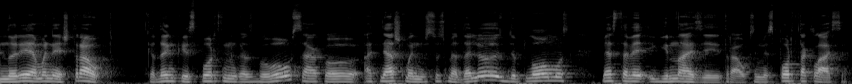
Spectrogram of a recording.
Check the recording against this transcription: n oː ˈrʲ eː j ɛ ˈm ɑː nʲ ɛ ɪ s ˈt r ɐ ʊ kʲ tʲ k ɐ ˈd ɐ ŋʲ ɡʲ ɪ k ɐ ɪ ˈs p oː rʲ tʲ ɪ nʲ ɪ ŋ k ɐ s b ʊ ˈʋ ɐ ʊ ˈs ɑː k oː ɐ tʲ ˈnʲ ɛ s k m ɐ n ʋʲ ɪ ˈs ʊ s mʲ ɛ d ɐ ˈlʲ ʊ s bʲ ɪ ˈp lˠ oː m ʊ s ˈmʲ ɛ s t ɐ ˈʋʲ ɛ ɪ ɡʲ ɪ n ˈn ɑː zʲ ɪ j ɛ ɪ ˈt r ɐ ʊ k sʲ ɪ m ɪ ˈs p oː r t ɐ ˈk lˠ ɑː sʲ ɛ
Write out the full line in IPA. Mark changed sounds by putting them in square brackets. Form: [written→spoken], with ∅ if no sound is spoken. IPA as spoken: n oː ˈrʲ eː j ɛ ˈm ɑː nʲ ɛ ɪ [s→ʃ] ˈt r ɐ ʊ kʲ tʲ k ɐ ˈd ɐ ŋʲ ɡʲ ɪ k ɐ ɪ ˈs p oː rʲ tʲ ɪ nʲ ɪ ŋ k ɐ s b ʊ ˈʋ ɐ ʊ ˈs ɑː k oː ɐ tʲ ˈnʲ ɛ [s→ʃ] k m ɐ n ʋʲ ɪ ˈs ʊ s mʲ ɛ d ɐ ˈlʲ ʊ s [bʲ→dʲ] ɪ ˈp lˠ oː m ʊ s ˈmʲ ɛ s t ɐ ˈʋʲ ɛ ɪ ɡʲ ɪ [n→m] ˈn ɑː zʲ ɪ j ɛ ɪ ˈt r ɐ ʊ k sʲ ɪ m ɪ ˈs p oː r t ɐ ˈk lˠ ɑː sʲ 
